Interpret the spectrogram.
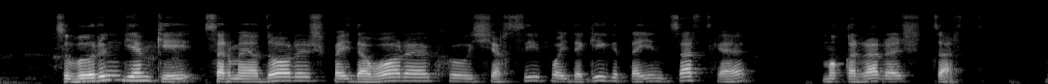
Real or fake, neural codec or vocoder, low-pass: real; none; 10.8 kHz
